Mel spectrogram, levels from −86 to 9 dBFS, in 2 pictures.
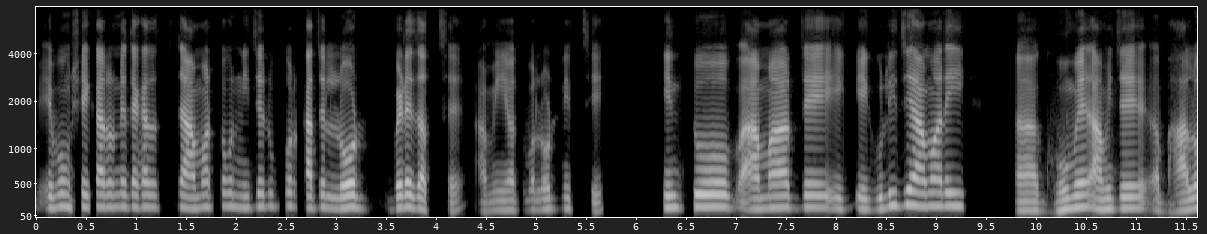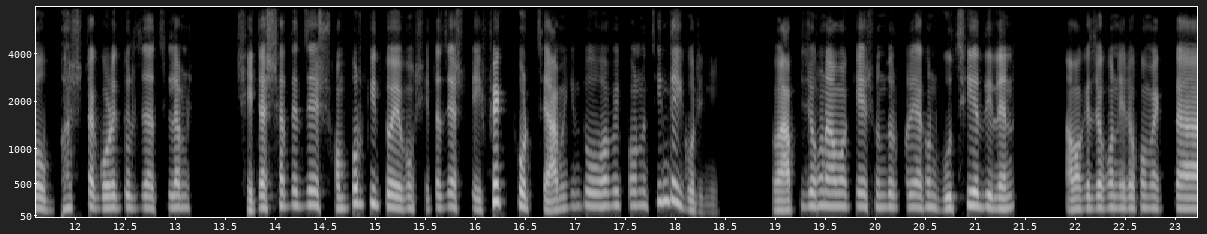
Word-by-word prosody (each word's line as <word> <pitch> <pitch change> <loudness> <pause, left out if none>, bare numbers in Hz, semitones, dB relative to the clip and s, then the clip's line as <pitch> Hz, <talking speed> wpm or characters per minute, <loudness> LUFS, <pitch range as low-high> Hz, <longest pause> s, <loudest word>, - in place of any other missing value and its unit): এবং 175 +3 -1
সেই 175 -2 -2
কারণে 175 0 +2
দেখা 175 0 +2
যাচ্ছে 165 -2 -9
যে - - +2
আমার 175 +3 -2
তো 185 - -6 0.2
নিজের 175 +2 -4
ওপর 185 +2 -7
কাজের 160 +1 +2
load 170 +1 +6 0.4
বেড়ে 165 +2 +5
যাচ্ছে। 130 -4 -2 0.3
আমি 125 +3 -8
হয়তোবা 130 +1 -7
load 145 0 -3
নিচ্ছি, 140 -5 -11 0.7
কিন্তু 165 +1 +1 0.6
আমার 160 +2 +5 0.2
যে 170 0 +2 0.3
এই - - -5 0.2
এগুলী 150 +6 -3
যে 205 - +5
আমার 185 +1 +2
এই 185 - 0 0.6
আ - - +2 0.3
ঘুমের 150 +8 +3
আমি 140 +1 +2
যে 155 - +5 0.5
ভালো 125 +5 +2
অভ্যাসটা 145 +7 -3
গড়ে 160 0 +3
তুলতে 165 -1 -5
যাচ্ছিলাম, 165 +2 -2 0.6
সেটার 150 +5 +2
সাথে 190 +1 -1
যে 200 - +4 0.2
সম্পর্কিত 210 +7 -1 0.2
এবং 155 +1 -4
সেটা 145 +3 -7
যে - - -2
আসলে 165 -1 -15
effect 250 - +5
করছে, 175 -4 0
আমি 155 - -5
কিন্তু 185 +2 -14
ওভাবে 185 +2 -1
কোনো 195 0 -5
চিন্তাই 250 -1 +2
করিনি। 105 -5 -8 0.5
এবং 130 - 0
আপনি 130 - -21
যখন 190 +1 0
আমাকে 185 0 -2
সুন্দর 175 0 -4
করে 175 - -5
এখন 175 0 -3
গুছিয়ে 160 +5 +2
দিলেন, 155 -2 +2 0.6
আমাকে 150 +2 +1
যখন 165 +1 0
এরকম 160 +1 -3
একটা 155 +1 -1
165 Hz, 165 wpm, -23 LUFS, 150-180 Hz, 0.7 s, load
